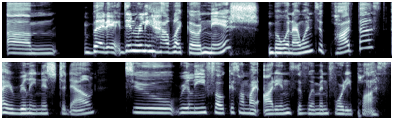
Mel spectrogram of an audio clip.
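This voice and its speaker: A woman's voice: medium pitch, expressive, normal speed, a little mellow, dry recording, clean studio sound. A woman in her forties hosting a podcast, talking in a chatty, earnest way with plenty of "like" and "you know". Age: 40s. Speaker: podcast host. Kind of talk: casual podcast chat.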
